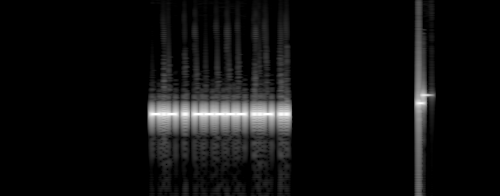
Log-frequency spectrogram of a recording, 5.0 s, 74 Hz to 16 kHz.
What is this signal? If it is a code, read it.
Morse code, heard as a keyed tone, about 38 wpm, 700 Hz. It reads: KE0UI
